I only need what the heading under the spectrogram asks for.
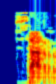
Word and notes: sarro: espagnol

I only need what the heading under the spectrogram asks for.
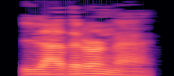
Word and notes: ladrón: espagnol

